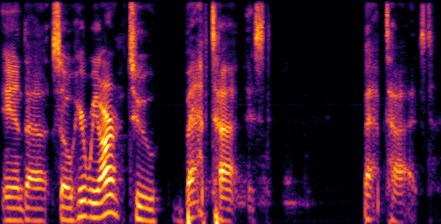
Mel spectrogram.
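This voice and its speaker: Male comedy podcast host, mid-pitched and bright, casual live chat, rambling, jokey, repetitive phrasing. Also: extremely slow. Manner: rambling, jokey, repeats his own phrases.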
